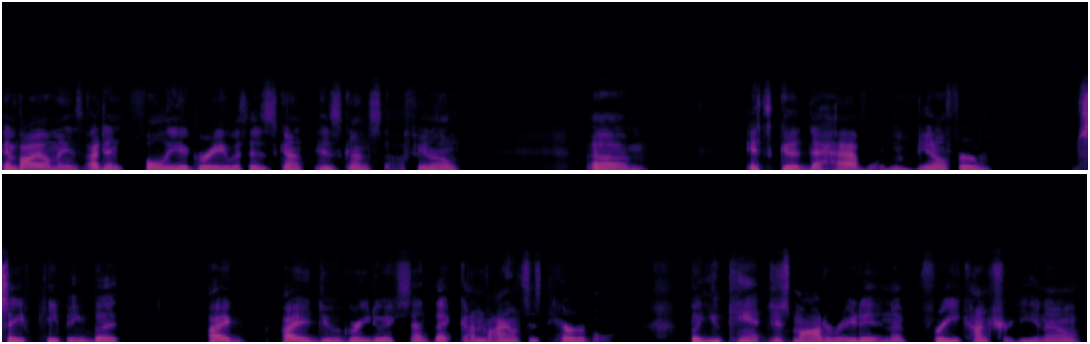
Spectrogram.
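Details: Adult male host who says his stuttering is worse when talking in front of a camera or to someone important; repetitions are audible; stuttering.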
